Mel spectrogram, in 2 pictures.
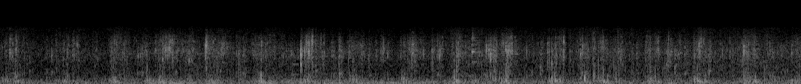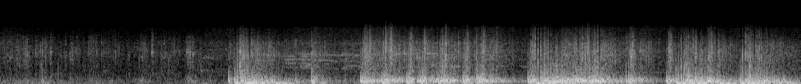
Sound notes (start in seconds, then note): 10.2 explosions; 13.2 guns firing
